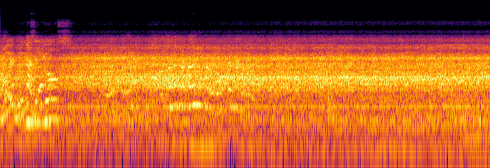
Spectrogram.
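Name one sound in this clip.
A large stadium crowd murmurs and cheers through a television speaker.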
